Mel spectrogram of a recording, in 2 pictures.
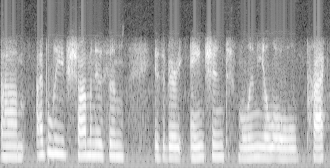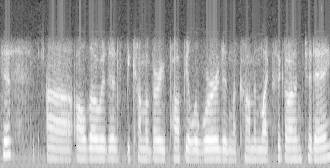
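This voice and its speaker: A woman talks with an American accent. Her intonation is fairly even. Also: medium pitch for a woman, moderate pace. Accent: Boston accent, somewhat suppressed. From Boston area, US. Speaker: shamanic counselor and author. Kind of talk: interview. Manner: thoughtful, with filler hesitations.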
